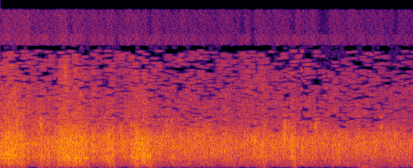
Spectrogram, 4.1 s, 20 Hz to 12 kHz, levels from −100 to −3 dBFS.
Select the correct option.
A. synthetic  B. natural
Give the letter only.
B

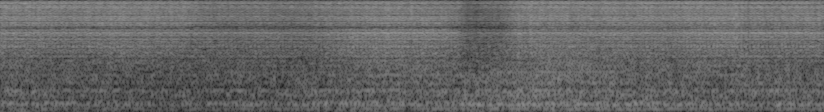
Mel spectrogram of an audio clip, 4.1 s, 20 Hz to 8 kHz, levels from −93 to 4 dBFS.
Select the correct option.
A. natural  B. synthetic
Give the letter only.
B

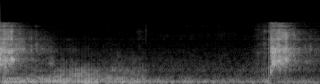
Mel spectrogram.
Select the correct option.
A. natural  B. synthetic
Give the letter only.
B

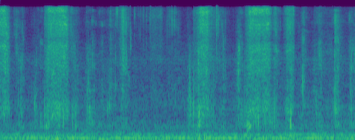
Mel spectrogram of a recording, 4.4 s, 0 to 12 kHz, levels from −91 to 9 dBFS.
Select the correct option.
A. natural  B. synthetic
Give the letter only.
B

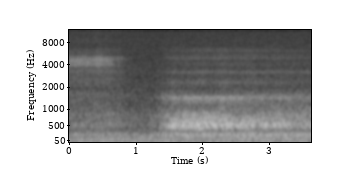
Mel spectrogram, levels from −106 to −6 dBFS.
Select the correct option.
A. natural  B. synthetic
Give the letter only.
A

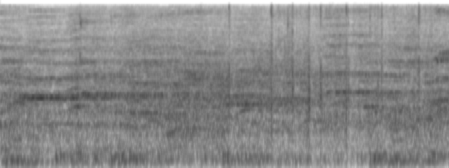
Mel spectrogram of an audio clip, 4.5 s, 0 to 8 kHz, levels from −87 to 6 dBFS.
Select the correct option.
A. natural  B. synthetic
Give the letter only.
B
